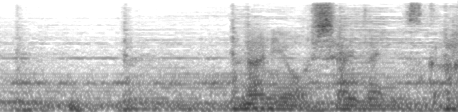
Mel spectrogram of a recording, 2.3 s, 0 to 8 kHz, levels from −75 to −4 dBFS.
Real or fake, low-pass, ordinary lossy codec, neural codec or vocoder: fake; 7.2 kHz; none; vocoder, 24 kHz, 100 mel bands, Vocos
